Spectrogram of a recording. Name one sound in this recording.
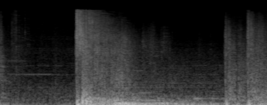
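Explosions rumble and crackle.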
